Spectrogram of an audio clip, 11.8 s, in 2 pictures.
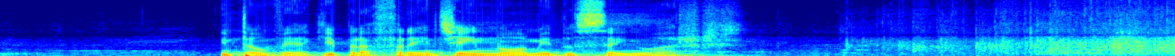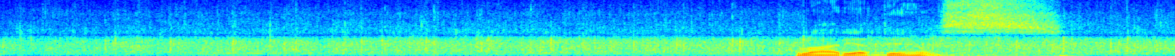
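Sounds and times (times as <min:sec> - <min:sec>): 
speech: 0:01.1 - 0:03.8, 0:09.9 - 0:11.3
audience applauding: 0:04.2 - 0:11.7.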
